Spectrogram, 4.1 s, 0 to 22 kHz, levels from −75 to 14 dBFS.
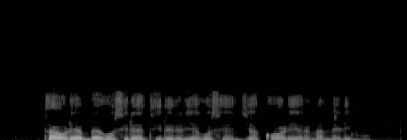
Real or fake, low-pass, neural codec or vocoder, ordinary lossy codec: real; none; none; none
